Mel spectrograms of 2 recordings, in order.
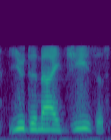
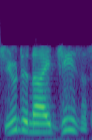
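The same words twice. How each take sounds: First: Said in the usual way. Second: Higher, louder accusation; accusing. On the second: Retold or imitated. Apostles accusing Peter, higher and louder. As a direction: throw it in his face.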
